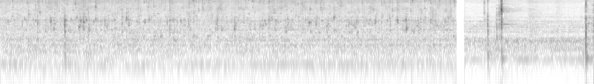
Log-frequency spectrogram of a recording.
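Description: Water trickles gently over stones in a shallow stream.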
